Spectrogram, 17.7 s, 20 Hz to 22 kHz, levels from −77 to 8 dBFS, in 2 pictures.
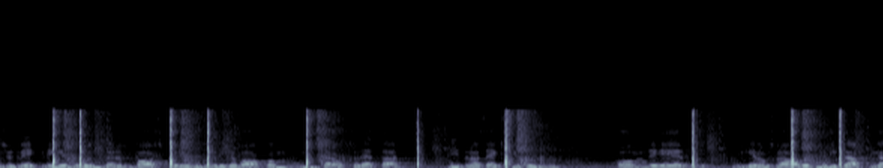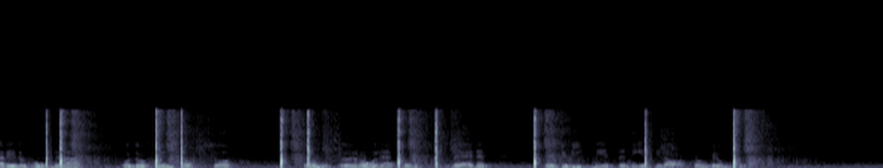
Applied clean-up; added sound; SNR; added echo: none; Fireworks; -4 dB; reverberation time 0.3 s.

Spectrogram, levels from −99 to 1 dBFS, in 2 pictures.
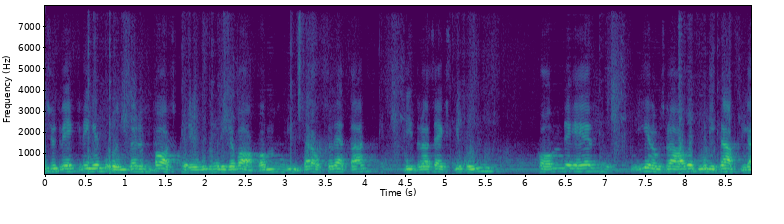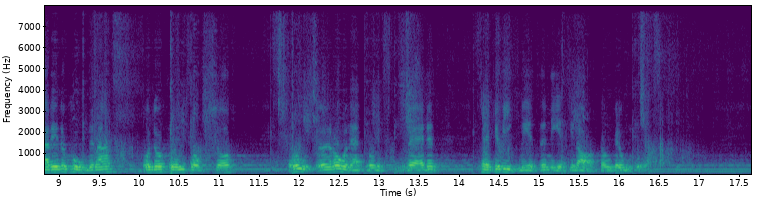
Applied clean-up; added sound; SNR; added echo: neural separator model SepFormer DNS4.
